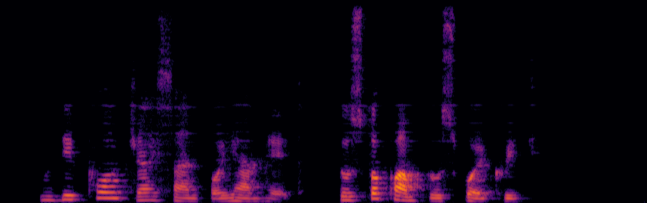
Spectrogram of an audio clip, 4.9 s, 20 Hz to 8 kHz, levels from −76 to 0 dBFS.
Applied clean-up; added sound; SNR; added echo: neural mask model DeepFilterNet 3.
